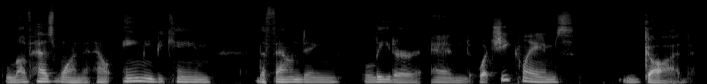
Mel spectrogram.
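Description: A man's voice: on the low side, takes it slowly, darkish tone, dry recording, clean studio sound. A young man co-hosting a true crime podcast, chatting casually in an easygoing, joking way. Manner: easygoing, joking, leads the story. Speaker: podcast co-host. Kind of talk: casual chat.

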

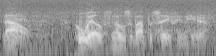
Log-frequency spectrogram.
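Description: An actor with an American accent playing a confident, courteous insurance investigator who narrates a 1960s radio detective drama in a measured, probing way. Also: male voice, rumbling low, huge pitch swings, gravelly, slight background noise, heavily acted. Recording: dull, lo-fi old radio recording.

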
